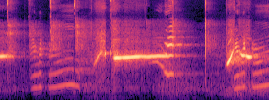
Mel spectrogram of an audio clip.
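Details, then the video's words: Indian pet parrot producing long, flat whistled notes that bend upward at the start, mixed with lower speech-like warbled syllables and brief pauses. "Parrot Beauty🥀Bird Indian🤍Tutu Love Talk"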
